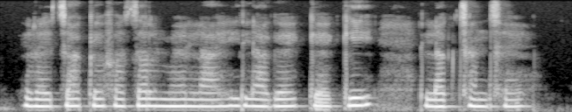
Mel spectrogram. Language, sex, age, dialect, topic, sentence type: Maithili, female, 18-24, Angika, agriculture, question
